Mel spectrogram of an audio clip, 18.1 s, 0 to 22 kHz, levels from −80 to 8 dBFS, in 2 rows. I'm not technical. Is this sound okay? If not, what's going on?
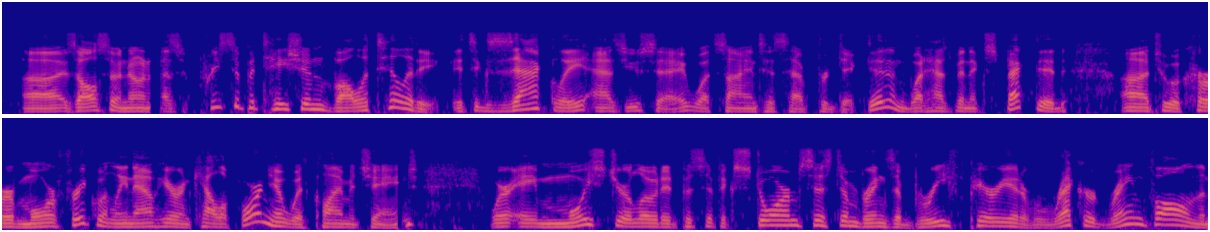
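No. Two things are going on. First, there's overdone noise removal all the way through. A cleanup tool was pushed too hard, so the background drops and breaks up into twinkly specks, and the voice loses its quieter parts, which got scooped away too.

Second, there are lost AMR speech frames, a phone-network glitch where bits of the signal were garbled by radio errors and had to be thrown out. The phone papers over the gap by stretching the last good sound and fading it. You'll hear a short smeared dip from 1.11 to 1.28 s, roughly 80 ms, which fits about four missing frames, and a briefer wobble at 12.01 to 12.10 s, around 40 ms, so likely two frames. The HD Voice call coding itself adds little or no damage.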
